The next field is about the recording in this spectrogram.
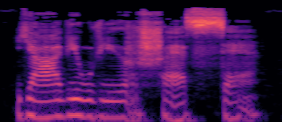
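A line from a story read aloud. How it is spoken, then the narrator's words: Snake's hiss. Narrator (Russian): прошипел змей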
